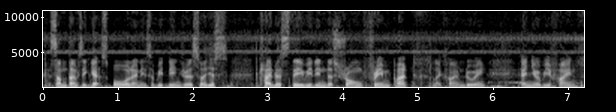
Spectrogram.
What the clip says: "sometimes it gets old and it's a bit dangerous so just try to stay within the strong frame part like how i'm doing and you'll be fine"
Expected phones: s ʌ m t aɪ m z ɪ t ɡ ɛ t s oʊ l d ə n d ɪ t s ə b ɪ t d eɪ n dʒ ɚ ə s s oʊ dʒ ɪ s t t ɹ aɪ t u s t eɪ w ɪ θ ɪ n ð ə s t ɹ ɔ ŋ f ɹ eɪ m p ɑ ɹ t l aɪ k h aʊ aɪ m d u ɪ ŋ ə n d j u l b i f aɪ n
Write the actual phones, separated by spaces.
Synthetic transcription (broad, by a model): s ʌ m t aɪ m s ɪ t ɡ ɛ t s oʊ l ə n ɪ t s ə b ɪ t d eɪ n dʒ ɚ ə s s oʊ dʒ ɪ s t t ɹ aɪ t u s t eɪ w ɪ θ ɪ n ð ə s t ɹ ɔ ŋ f ɹ eɪ m p ɑ t l aɪ k h aʊ aɪ m d u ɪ ŋ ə n j u l b i f aɪ n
